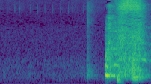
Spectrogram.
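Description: A domestic cat swatting at a finger: a faint tap, then a sudden loud hiss lasting about half a second near the end.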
